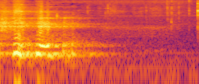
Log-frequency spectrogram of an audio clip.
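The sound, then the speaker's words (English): Two quick clinks of cups of mud water knocking together in a toast, the second following right after the first, each leaving a short ringing tail that fades into quiet. “And celebrating the new good habits. Mud water. Cheers.”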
